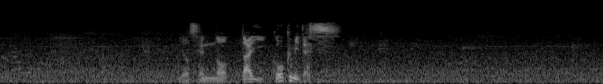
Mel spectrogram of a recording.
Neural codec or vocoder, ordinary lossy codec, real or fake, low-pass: none; MP3, 32 kbps; real; 7.2 kHz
